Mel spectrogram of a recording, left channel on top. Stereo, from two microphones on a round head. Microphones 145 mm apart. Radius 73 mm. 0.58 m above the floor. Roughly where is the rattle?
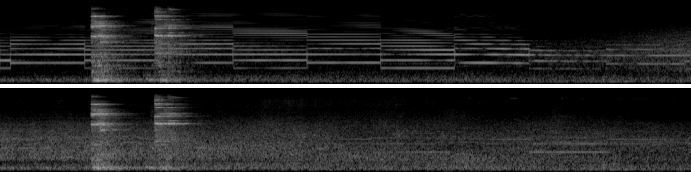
Centre.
